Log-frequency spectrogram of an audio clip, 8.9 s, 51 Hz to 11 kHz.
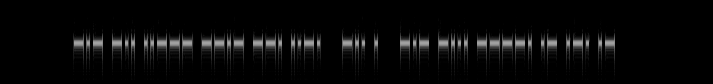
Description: Morse code, heard as a keyed tone, about 32 wpm, 700 Hz. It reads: KD2QGF DE KB9ARA
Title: USA Callsign DE Callsign - 6 Characters - 30wpm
